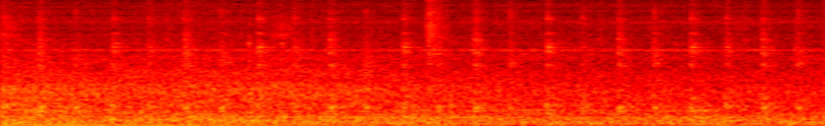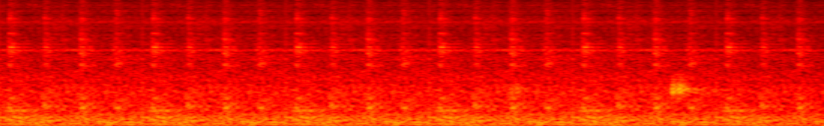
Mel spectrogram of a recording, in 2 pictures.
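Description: A steady, machine-like rushing noise with a fast, even run of soft ticks through it, easing slightly in level. It is a mechanical texture within a piano-and-percussion piece.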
